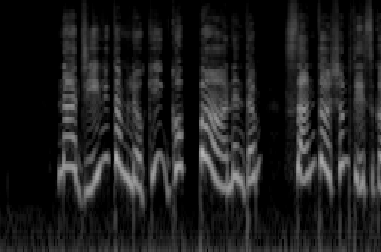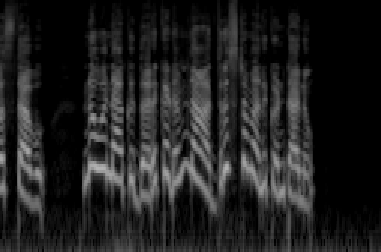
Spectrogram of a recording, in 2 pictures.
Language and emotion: Telugu, happy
